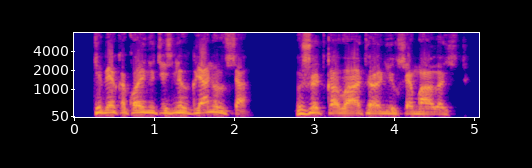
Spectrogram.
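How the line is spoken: Grumbling. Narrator (Russian): пробурчал Уфтхек

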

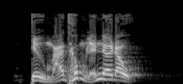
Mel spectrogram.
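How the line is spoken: Coughing, then barking. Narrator (Vietnamese): Gã ho khan vài tiếng rồi quát

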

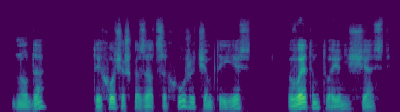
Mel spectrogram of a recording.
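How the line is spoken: Sad whisper. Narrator (Russian): та шепчет печально

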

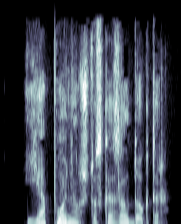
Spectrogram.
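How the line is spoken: Calm. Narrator (Russian): спокойно произнес Бениту

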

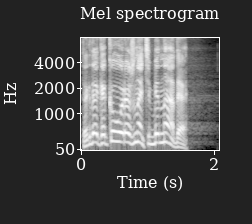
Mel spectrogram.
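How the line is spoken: Yelling. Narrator (Russian): Заорал я

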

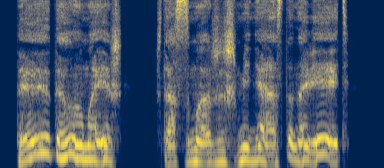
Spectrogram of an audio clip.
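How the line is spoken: Strange, altered voice. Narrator (Russian): не своим голосом сказал маг

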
